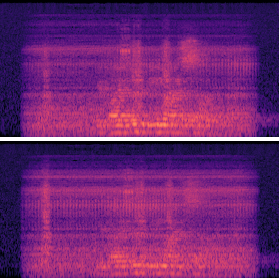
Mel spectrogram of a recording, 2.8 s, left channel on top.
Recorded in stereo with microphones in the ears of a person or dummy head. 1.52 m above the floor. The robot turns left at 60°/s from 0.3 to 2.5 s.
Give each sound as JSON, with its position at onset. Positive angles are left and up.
{"t": 0.9, "sound": "a man speaking", "azimuth_deg": 110, "distance_m": 7.5}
